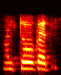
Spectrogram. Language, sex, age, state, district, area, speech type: Hindi, female, 60+, Uttar Pradesh, Hardoi, rural, conversation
